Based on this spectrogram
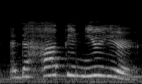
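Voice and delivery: high, loud parting wish; defiant cheer. Acted. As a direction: call it out cheerily over his dismissal. Nephew calls out parting wish.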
